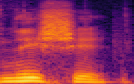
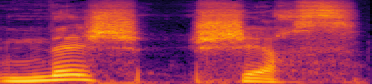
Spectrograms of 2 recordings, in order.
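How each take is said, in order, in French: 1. Ça sonne comme Néché, le s final est muet. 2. Il se lit comme il est écrit, le s final se prononce. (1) "mais ça se prononce Neschers" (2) "ça s'écrit Neschers"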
